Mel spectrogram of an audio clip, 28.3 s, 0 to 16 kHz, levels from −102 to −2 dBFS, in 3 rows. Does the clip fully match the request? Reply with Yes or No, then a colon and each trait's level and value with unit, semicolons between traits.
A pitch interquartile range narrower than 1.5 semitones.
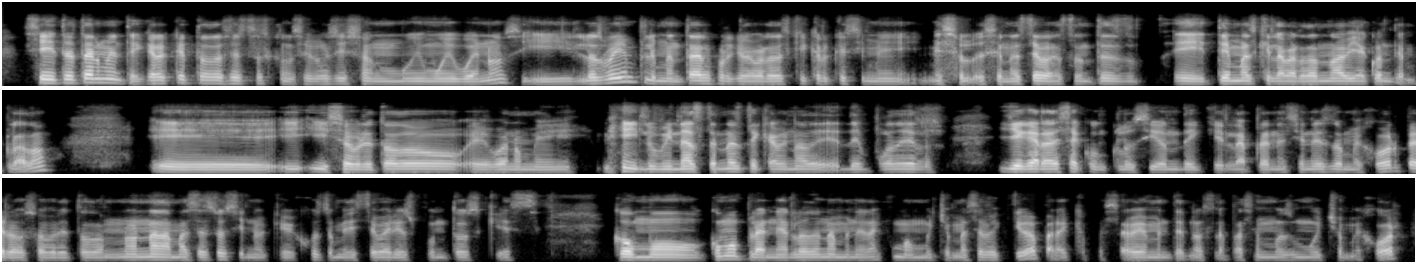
Yes: narrow, 1.1 semitones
